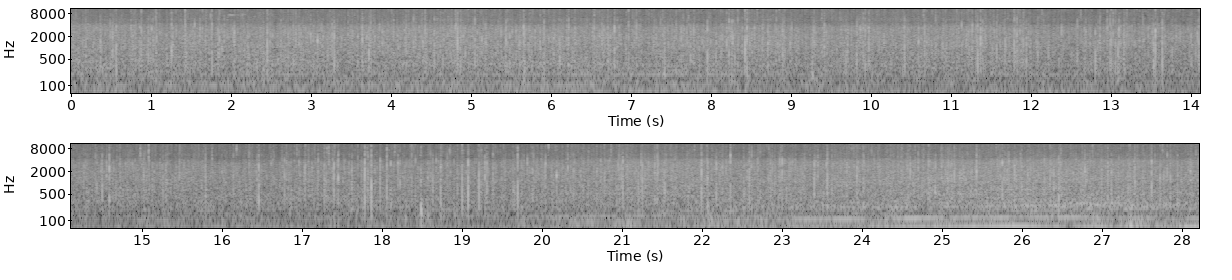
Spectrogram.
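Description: Steady rain falling on a wet street, with many sharp, close raindrop ticks over the hiss. A low rumble builds over the last several seconds.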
